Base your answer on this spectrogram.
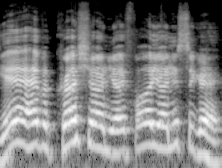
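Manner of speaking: very high, loud, very broken English. Retelling a friend's beach pickup line: imitating a friend's broken English. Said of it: "his English is very broken".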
